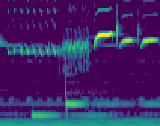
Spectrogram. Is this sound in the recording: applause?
no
